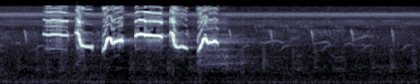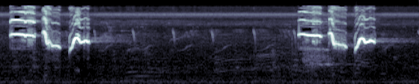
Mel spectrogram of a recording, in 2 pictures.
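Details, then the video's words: Orange-headed thrush song meant to coax lazy males into singing: three bursts of rapid, clear whistled notes with swooping slurs, spaced a few seconds apart in a quiet setting. "Anis merah jantan pasti langsung nyaut - suara Anis merah untuk pancingan"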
